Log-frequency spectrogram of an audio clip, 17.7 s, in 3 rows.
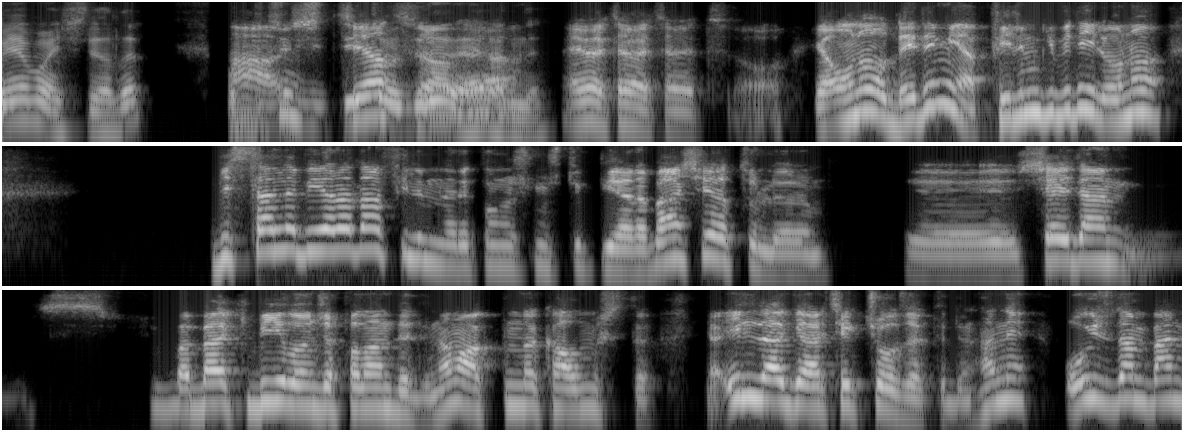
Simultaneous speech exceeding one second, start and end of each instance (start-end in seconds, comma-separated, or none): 1.1-2.7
